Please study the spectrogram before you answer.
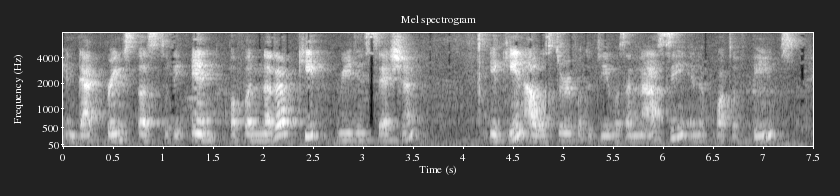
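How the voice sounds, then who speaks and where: Woman, children's story host. Very expressive, unhurried, teacherly. Roomy recording with some noise. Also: deep voice. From Liberia. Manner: repetitive, asks listeners questions, teacherly. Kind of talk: animated children's story reading and lesson. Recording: roomy echo, clear background noise.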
